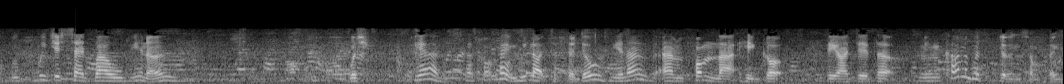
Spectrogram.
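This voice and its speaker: A young man with a blocked nose from a cold, chatting casually into a handheld camera and laughing often. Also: medium pitch. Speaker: vlogger. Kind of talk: casual daily vlog chat. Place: bedroom at home, later a busy cafe. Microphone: handheld camera at arm's length. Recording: slightly dull lo-fi camera audio, busy crowd.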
